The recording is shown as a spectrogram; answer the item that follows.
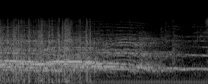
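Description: Live audience cheering and whooping, with one long, slightly falling whoop held above the crowd noise, dying down in the second half.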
